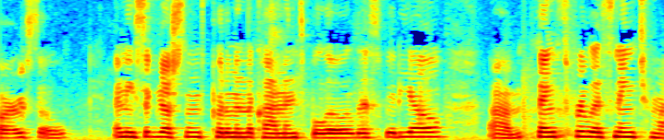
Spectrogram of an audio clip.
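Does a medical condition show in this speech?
Yes: cerebral palsy.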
